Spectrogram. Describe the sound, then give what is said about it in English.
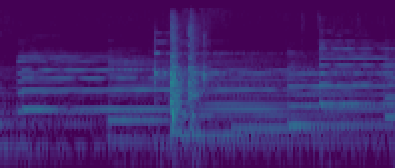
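New dice clatter briefly across a table in a first roll for a perception check, a quick cluster of hard rattling clicks that settles within a moment, over a steady, sustained musical drone. “First roll with the new blessed dice.”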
